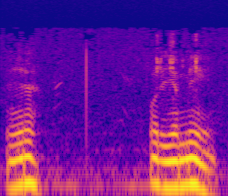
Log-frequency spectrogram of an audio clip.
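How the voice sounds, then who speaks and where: A man's voice: mid-range voice, fairly even intonation, slow, slight background noise, natural voice. An actor playing a blunt, defensive gangster in an old radio crime drama, with slangy, ungrammatical tough-guy talk. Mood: grudging. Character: rough, defensive male gangster and nightclub boss. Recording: muffled old radio recording.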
